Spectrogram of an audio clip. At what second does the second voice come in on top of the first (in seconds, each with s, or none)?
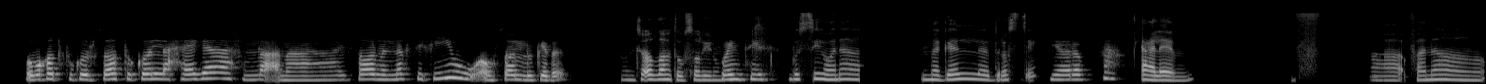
none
